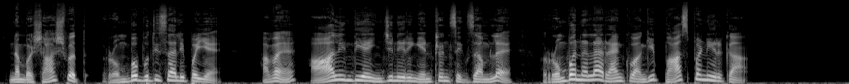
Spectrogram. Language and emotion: Tamil, happy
